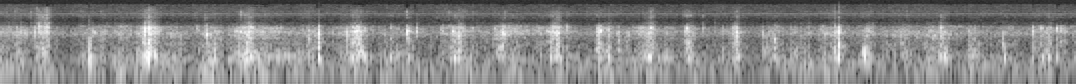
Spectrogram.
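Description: Close-miked chewing of raw lettuce: irregular crunches and wet mouth clicks, about two or three a second.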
